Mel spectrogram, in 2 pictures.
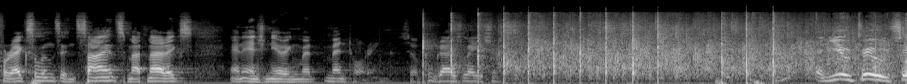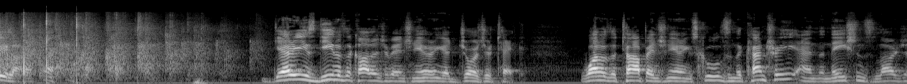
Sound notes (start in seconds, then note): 4.2 applause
